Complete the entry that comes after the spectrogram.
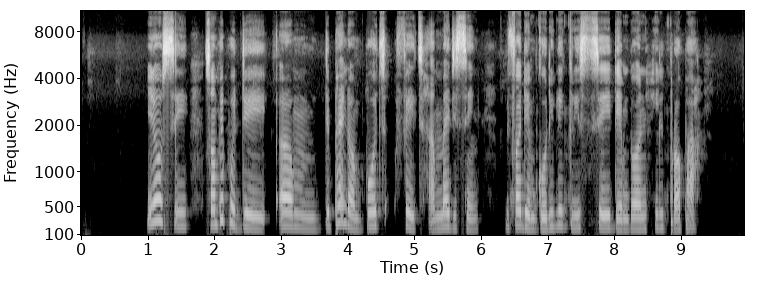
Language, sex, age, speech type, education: Nigerian Pidgin, female, 15-29, spontaneous, tertiary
